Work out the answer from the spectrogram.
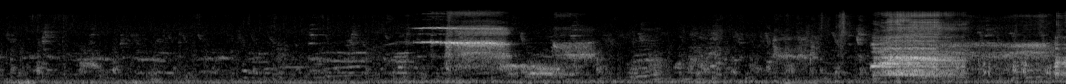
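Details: Many chicken breeds roam free on a farm on a sunny day. Low, muttered clucking runs throughout, broken by two loud, raspy, drawn-out squawks about four seconds apart.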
